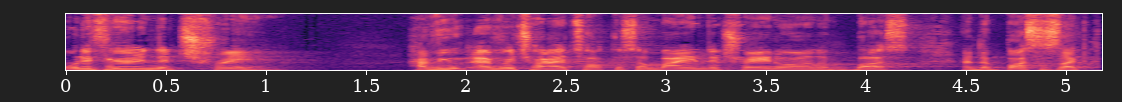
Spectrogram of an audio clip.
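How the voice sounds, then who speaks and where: The speaker has a New York accent and an animated tone with lively intonation. The pace is very fast, with noticeable background noise. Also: man, fairly high pitch for a man. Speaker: reality TV reviewer. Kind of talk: casual chat. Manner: loud.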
